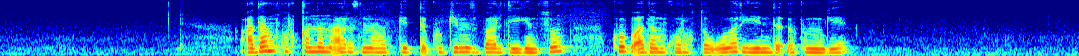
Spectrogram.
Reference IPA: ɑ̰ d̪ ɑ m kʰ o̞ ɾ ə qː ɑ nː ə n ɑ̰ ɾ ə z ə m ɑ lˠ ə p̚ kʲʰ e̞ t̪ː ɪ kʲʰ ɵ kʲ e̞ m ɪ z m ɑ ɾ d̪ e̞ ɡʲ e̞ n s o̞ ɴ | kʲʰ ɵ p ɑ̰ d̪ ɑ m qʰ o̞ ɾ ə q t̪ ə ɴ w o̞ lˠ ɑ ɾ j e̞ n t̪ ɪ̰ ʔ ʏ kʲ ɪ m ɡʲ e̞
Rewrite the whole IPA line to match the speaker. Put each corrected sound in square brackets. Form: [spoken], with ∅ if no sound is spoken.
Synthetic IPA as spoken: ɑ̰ d̪ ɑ m [qʰ] o̞ ɾ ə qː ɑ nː ə n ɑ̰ ɾ ə z ə [n] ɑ lˠ ə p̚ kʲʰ e̞ t̪ː ɪ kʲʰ ɵ kʲ e̞ m ɪ z [b] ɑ ɾ d̪ e̞ ɡʲ e̞ n s o̞ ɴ | kʲʰ ɵ p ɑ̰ d̪ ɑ m qʰ o̞ ɾ ə q t̪ ə [∅] w o̞ lˠ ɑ ɾ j e̞ n [d̪] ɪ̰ ʔ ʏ kʲ ɪ m ɡʲ e̞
